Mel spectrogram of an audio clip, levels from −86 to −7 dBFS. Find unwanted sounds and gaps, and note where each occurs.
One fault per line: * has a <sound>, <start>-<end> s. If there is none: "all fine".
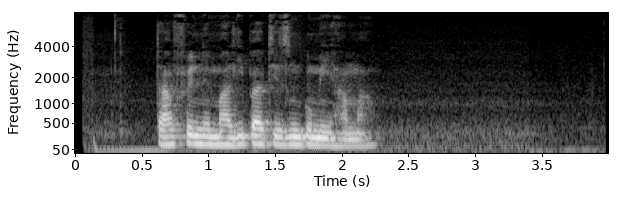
all fine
